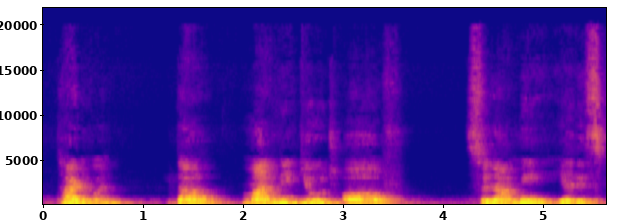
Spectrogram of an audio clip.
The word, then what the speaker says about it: tsunami: इसको हमने यहाँ पे लिखने में, when we will write the spelling of tsunami, we will write T, but when we will pronounce it, T is silent in this word.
